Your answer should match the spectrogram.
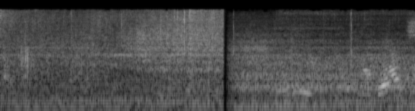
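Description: A motor running with a steady low hum that breaks off abruptly about two seconds in and resumes at a slightly different pitch.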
